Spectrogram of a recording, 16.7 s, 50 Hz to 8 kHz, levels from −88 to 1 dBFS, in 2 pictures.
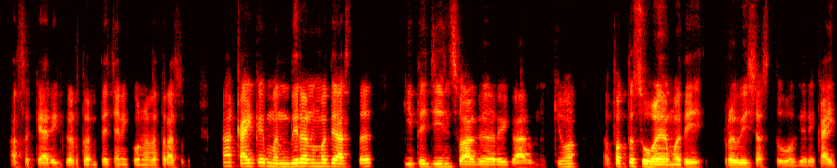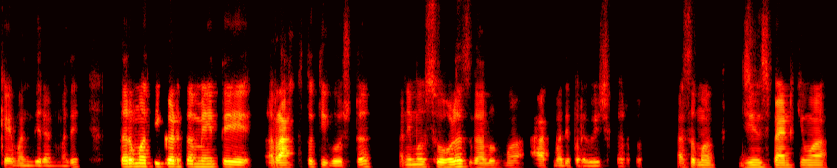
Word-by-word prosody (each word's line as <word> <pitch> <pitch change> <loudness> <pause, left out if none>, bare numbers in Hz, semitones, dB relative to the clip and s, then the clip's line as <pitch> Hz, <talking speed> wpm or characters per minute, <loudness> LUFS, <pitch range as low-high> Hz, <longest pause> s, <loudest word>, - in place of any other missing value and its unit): असं - - -7
कॅरी 110 0 0
करतो. 110 +2 -2
आणि 120 - -5
त्याच्याने 120 +1 -4
कोणाला 115 -1 -3
त्रास 105 -1 0
होतो. - - -24 0.3
हां. 170 - +3
काही-काही 155 +2 +5
मंदिरांमध्ये 155 +2 +5
असतं 145 +2 +2 0.3
की 130 - -5
ते 140 - +2
जीन्स 135 0 -2
वगैरे 125 -1 +4
घालून 105 0 0 0.2
किंवा 140 +1 -2 0.4
फक्त 145 +2 +3
सोहळ्यामध्ये 120 -6 +5 0.2
प्रवेश 105 -1 +3
असतो, 100 - -6
वगैरे 95 0 -5
काही-काही 100 0 -1
मंदिरांमध्ये. 95 +1 -8 0.4
तर 145 - +6
मग 150 0 +3
तिकडचं 145 -1 +3
मी 135 0 -1
ते 130 - +4 0.4
राखतो 110 +4 +3
ती 110 - -5
गोष्ट 95 -2 -4 0.4
आणि 120 - -7
मग 120 +1 -2
सोवळंच 120 +5 +3
घालून 100 0 -5
मग 105 +1 -11 0.2
आतमध्ये - - -7
प्रवेश 85 +1 -9
करतो. - - -19 0.4
असं 110 - -6
मग 110 -1 -4 0.3
जीन्स 110 0 -4
पॅन्ट 110 0 +1
किंवा 110 -1 -3
120 Hz, 165 wpm, -25 LUFS, 105-140 Hz, 0.4 s, तर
